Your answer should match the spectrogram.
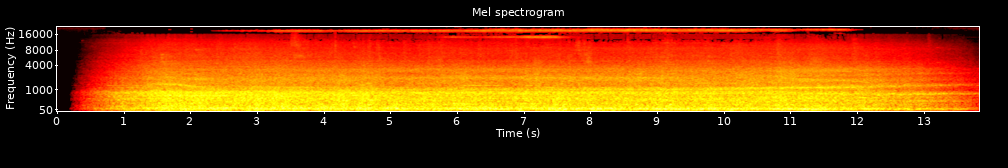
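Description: Steady rumble of a train interior in motion, with a low droning hum, rattling wheels, and a faint high whine, fading in and out around a continuous, fairly loud ride.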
